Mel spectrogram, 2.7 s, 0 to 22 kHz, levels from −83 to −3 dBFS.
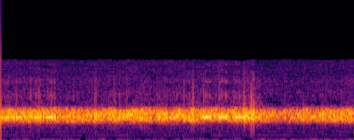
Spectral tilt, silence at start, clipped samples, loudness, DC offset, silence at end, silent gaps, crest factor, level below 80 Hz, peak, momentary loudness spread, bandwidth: -6 dB/octave; 0 s; under 0.1%; -17 LUFS; under 0.1%; 0 s; none; 14 dB; -66 dBFS; -4 dBFS; 6 LU; 4 kHz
